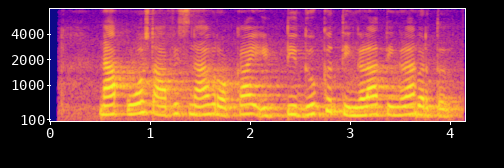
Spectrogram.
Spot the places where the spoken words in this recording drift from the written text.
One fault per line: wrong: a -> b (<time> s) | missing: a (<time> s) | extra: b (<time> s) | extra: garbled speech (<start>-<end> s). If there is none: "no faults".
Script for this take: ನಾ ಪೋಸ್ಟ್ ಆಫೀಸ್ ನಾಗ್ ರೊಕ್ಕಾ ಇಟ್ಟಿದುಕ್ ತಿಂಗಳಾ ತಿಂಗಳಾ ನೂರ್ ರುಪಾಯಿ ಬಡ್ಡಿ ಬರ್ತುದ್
missing: ನೂರ್ ರುಪಾಯಿ ಬಡ್ಡಿ (3.7 s)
